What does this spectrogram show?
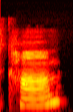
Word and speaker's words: calm: No, it's a dark L. The dark L. Okay, that's a really nice observation. We could put this here to recognize. In fact, we've already done it up here, right? Half and half. We can recognize two things, that there's a vowel option here. So here's calm, which is olive sock again.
